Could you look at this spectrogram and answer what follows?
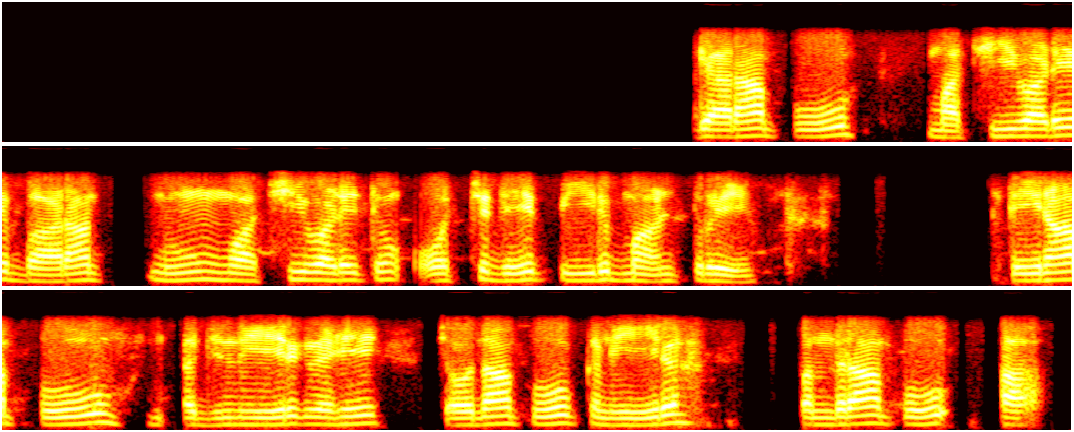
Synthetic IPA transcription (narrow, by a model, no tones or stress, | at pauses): ɡjaːɾãːpoː | maːt͡ʃʰiːʋaːɽeːbaːɾãː | nũːmaːt͡ʃʰiːʋaːɽeːt̪õːʔot͡ʃd̪eːpiːɾbãːɳʈɾʊeː | t̪eːɾãːpoːəd͡ʒneːɾɾəɦeː | t͡ʃɔːd̪ãːpoːkəneːɾ | pənd̪ɾãːpoː | a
